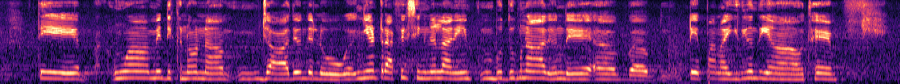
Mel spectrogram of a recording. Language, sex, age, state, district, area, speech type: Dogri, male, 18-30, Jammu and Kashmir, Jammu, urban, spontaneous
